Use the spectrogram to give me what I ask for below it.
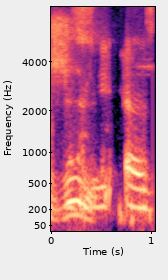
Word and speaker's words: Zulu: जी एज इन जूलू. जू को लंबा खींचेंगे और लू को छोटा रखेंगे.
